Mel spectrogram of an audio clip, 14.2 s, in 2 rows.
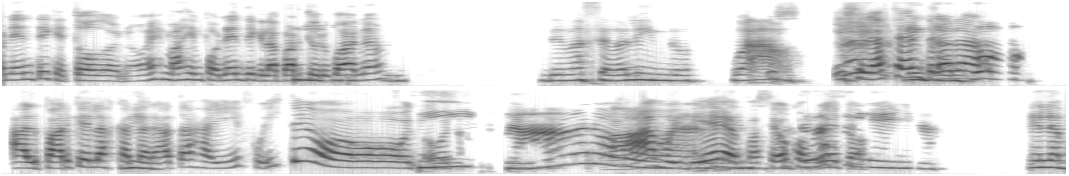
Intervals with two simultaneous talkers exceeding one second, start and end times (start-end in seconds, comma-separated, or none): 11.1-12.9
